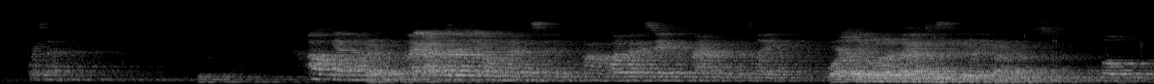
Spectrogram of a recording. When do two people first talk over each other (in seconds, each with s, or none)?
8.3 s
